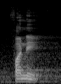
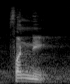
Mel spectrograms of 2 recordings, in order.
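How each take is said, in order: First: The middle n sound is short and single. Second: The middle n sound is doubled and lengthened. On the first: The speaker calls it right. "it conveys a single sound" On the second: The speaker calls it wrong. "it must be used pronounced that way"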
